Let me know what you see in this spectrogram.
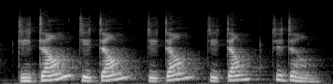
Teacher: Remember, the rhythm is 5 times di-dum. Di is unstressed and dum is stressed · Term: iambic pentameter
